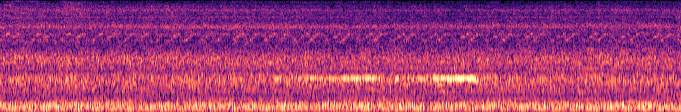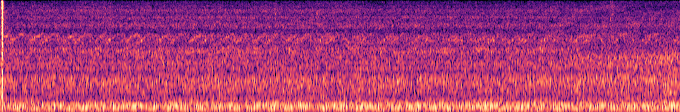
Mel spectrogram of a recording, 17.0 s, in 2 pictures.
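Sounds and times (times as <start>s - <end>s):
sharp click: 8.5s - 8.7s.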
